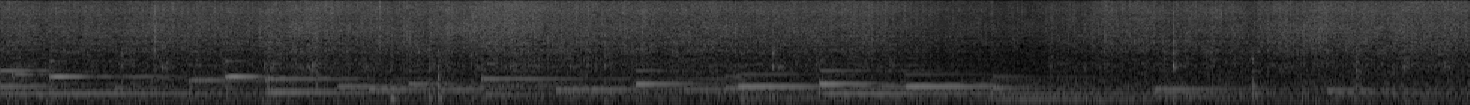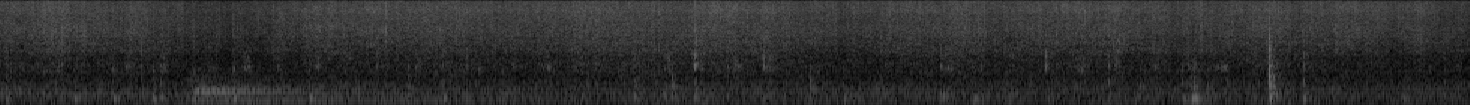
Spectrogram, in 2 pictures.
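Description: Garlic and ginger frying in oil in a pan: a steady sizzle, with a few sharp clicks of a utensil against the pan. Soft background music plays underneath, most clearly in the first half.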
